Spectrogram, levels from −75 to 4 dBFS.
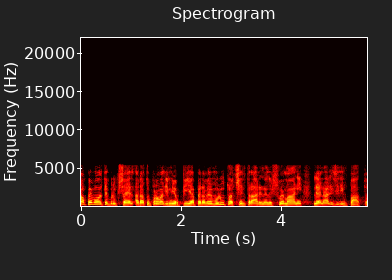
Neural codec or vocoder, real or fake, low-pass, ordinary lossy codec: codec, 44.1 kHz, 7.8 kbps, Pupu-Codec; fake; 5.4 kHz; none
